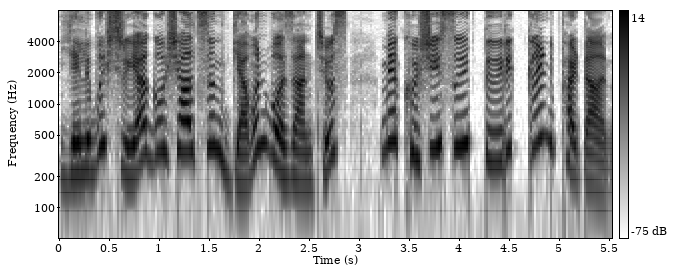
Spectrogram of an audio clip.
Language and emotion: Kashmiri, happy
